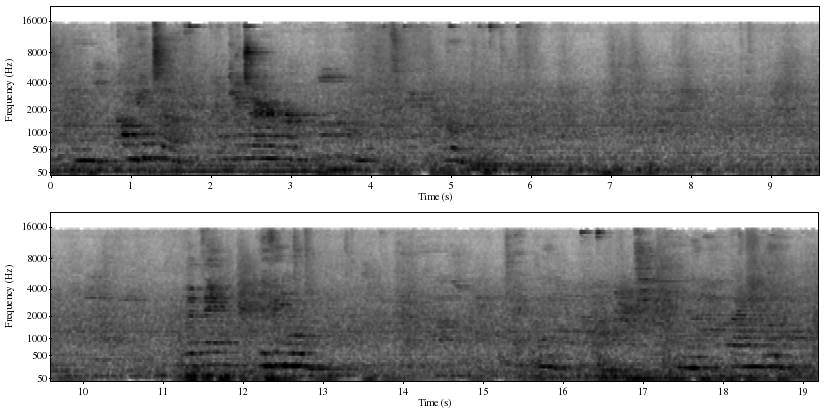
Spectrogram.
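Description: A young woman speaks clearly and slowly nearby, as if teaching.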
